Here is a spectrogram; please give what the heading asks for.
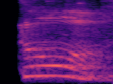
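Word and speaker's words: tomb: இது ரொம்ப முக்கியம் கள்ள டூம் டூம் டூம் இங்க பாருங்க டூம் இந்த பி இல்லன்னு நினைச்சுட்டே பண்ணனும் டூம் கல்லறை டூம் சோ நீங்க வாசிக்கிறப்ப நீங்க பேசுறப்ப நீங்க கேக்குறப்ப இது இப்படித்தான் இருக்கும் இந்த பி அவங்க உச்சரிக்க மாட்டாங்க டூம் அப்படின்னா கல்லறதை நீங்க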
